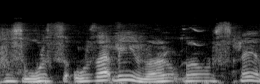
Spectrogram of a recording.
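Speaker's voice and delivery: quiet imitation of someone baffled; retold confusion. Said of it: "he's like".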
